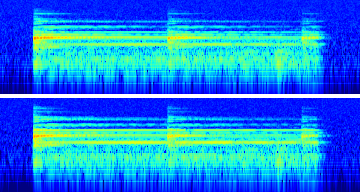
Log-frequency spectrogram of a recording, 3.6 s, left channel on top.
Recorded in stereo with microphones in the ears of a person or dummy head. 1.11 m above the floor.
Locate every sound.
0.3 s a bell: 30° right (ahead or behind), 0.6 m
